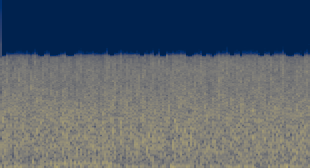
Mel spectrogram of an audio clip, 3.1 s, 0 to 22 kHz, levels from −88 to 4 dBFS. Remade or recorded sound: remade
